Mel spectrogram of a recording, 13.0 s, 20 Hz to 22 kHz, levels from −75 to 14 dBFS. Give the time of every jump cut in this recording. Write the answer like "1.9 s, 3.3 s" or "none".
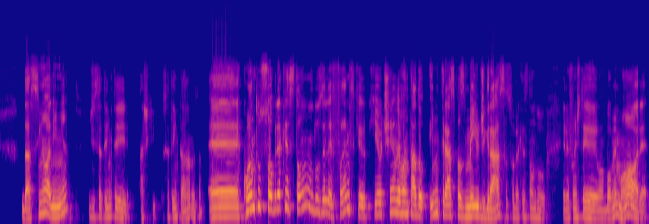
4.1 s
